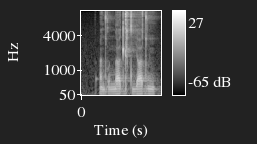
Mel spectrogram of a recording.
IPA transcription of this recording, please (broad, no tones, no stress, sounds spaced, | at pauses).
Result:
ʔ ã d w ʊ n̪ a d ɖ ɨ t j a d w ĩ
